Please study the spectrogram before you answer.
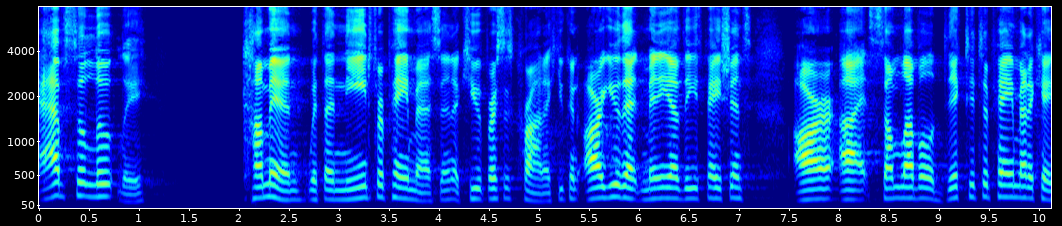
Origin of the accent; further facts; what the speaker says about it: St. Louis, Missouri, United States; now in Houston, United States; Born and raised in St. Louis, Missouri, got as quickly as I could. I'm down in Houston now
